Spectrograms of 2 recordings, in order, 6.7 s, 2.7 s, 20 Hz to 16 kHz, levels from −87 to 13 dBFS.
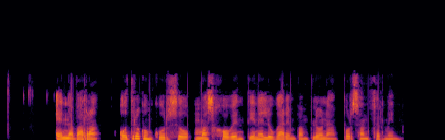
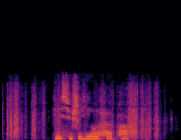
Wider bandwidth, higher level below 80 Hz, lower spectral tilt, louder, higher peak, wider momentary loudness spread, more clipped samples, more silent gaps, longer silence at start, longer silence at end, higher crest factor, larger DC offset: about the same, 7.8 kHz vs 7.8 kHz; first, -50 dBFS vs -72 dBFS; first, -6 dB/octave vs -2.5 dB/octave; first, -18 LUFS vs -24 LUFS; first, -2 dBFS vs -10 dBFS; second, 9 LU vs 17 LU; neither; first, 1.55-1.80 s, 5.09-5.16 s vs none; first, 0.85 s vs 0.1 s; first, 0.7 s vs 0.35 s; about the same, 16 dB vs 16 dB; neither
